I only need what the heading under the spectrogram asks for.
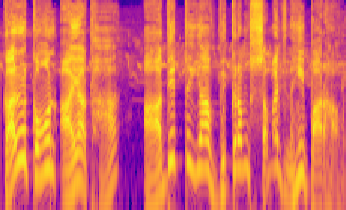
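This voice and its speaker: A man's voice: high voice, wildly swooping pitch, slow, heavily acted. A man playing a bullying, scheming village orchard owner in a cartoon moral story, blustering and repeating his commands. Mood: puzzled, brooding.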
